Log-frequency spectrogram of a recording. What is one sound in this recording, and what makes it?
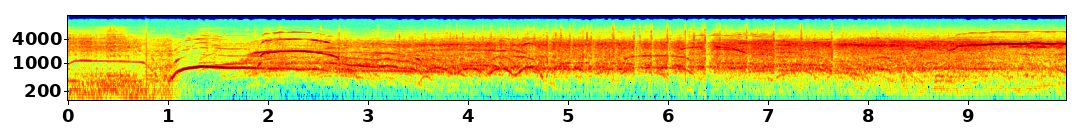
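An electric guitar wails with bending notes.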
